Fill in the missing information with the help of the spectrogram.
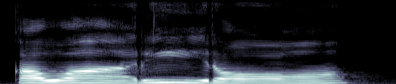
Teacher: اگر تو ہم وقف کریں گے یعنی سٹاپ کریں گے تو پھر ہم قواریرا 2 حرکت پر کھینچیں گے. کمپلیٹ 2 کاؤنٹس قواریرا، ٹھیک ہے، یہ رکتے وقت while stopping.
